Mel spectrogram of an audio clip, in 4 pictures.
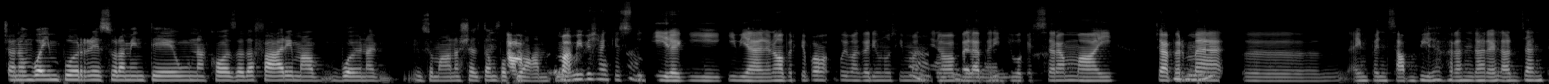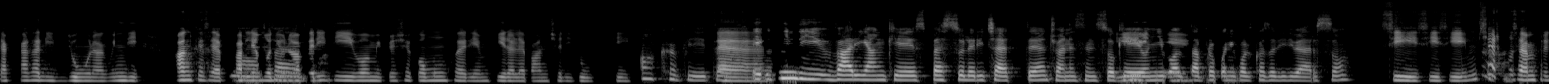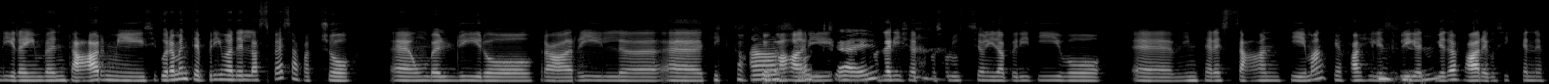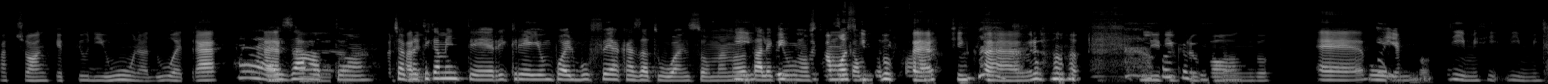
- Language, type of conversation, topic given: Italian, podcast, Quali sono i tuoi trucchi per organizzare un aperitivo conviviale?
- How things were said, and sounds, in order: "Cioè" said as "ceh"; "Cioè" said as "ceh"; laughing while speaking: "far andare"; "Cioè" said as "ceh"; drawn out: "Sì"; laughing while speaking: "TikTok vari"; laughing while speaking: "Ah okay"; tapping; "cioè" said as "ceh"; chuckle; laughing while speaking: "ho"; unintelligible speech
